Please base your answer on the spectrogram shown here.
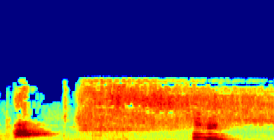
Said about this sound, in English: guard dog, somebody woke the guard dog up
